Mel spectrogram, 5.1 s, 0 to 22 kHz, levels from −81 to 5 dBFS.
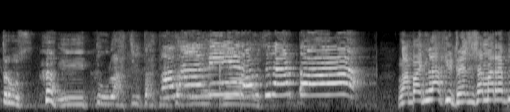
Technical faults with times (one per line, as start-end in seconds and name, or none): none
